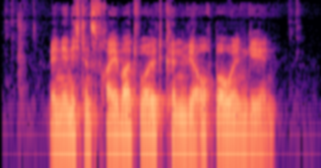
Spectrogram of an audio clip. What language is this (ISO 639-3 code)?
deu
